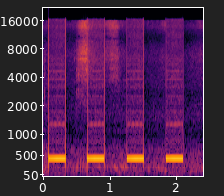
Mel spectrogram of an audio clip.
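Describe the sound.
A telephone busy tone follows a call dropped for lack of network: short, steady, mid-pitched beeps in an even rhythm, four full ones and a fifth cut off, loud and alone.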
